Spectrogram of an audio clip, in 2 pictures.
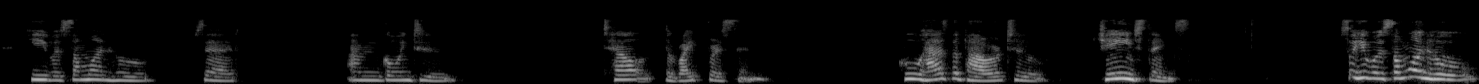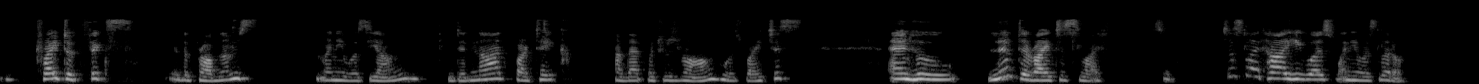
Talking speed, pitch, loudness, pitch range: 125 wpm, 220 Hz, -31 LUFS, 185-255 Hz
